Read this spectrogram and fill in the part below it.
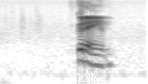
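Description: A young man speaks briefly and close to a microphone.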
